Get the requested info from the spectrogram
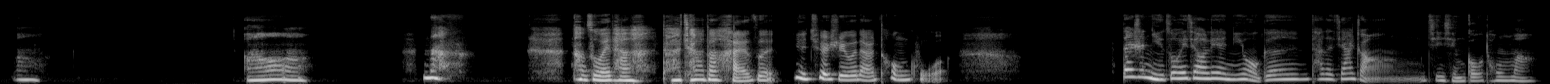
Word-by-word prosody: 嗯。 210 -2 -5 2.0
哦。 200 -1 +2 1.1
那 300 0 +6 1.4
那 225 -1 +3
作 205 0 +4
为 190 0 +7
他 190 -1 +5 0.3
他 195 +1 +3
家 210 +2 +4
的 215 -1 +5
孩 160 -4 +1
子， 195 0 -2 0.2
也 305 -5 +5
确 245 0 +2
实 240 -3 -1
有 200 0 +2
点 205 -3 -2
儿 180 - -3
痛 220 -3 -3
苦。 225 - -10 1.8
但 345 0 +2
是 340 -1 -2
你 255 -7 +4
作 275 +5 -1
为 275 - +3
教 280 -1 +1
练， 270 -2 +1
你 230 - -3
有 220 -7 -2
跟 235 +6 -4
他 245 0 -11
的 240 - -4
家 250 +3 -5
长 220 - -12
进 185 -1 -9
行 155 -2 -9
沟 165 0 -9
通 180 +2 -10
吗？ 160 -3 -10
215 Hz, 150 characters per minute, -21 LUFS, 190-245 Hz, 2.0 s, 为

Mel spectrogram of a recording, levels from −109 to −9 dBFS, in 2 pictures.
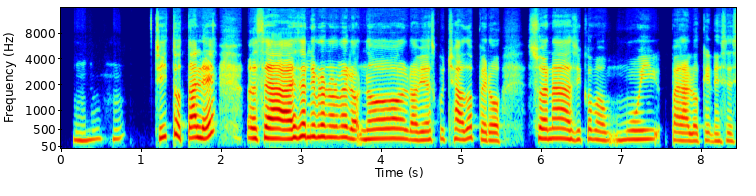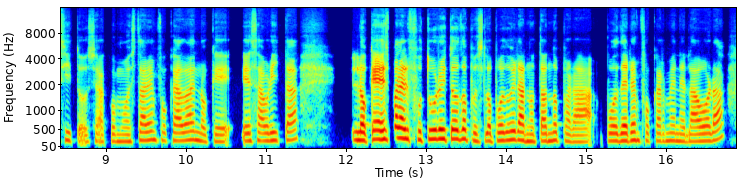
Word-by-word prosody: Ujú, 215 +3 -7
jum, 250 +3 -13 0.4
sí, 280 +3 0
total, 285 -4 +3
eh, 300 +8 +5 0.4
o 265 -1 +3
sea, 255 -2 +8
ese 315 +3 +5
libro 305 0 +3
no 290 -1 +1
me 290 0 +2
lo 240 -2 0
no 250 +2 +3
lo 225 -2 -1
había 215 +1 0
escuchado, 245 +3 -2
pero 205 -3 -2 0.3
suena 260 -1 +2
así 230 -1 -2
como 230 -2 -4
muy 235 +3 -4
para 205 -2 0
lo 195 -1 -4
que 210 0 -8
necesito, 190 +1 -9
o - - -11
sea, 185 +1 -10
como 180 -1 -9
estar 210 +4 -5
enfocada 210 0 -4
en 215 - -5
lo 180 -3 -8
que 175 +5 -8
es 195 +1 -6
ahorita, 205 +3 -4 0.7
lo 215 -1 +2
que 235 0 +6
es 235 - +2
para 275 +1 +5
el 250 - +3
futuro 240 +2 0
y 245 - +2
todo, 245 -1 0
pues 195 -3 -8
lo 195 - -3
puedo 205 +2 -3
ir 225 - 0
anotando 195 +1 -3
para 170 -4 -6
poder 195 0 -2
enfocarme 200 -1 -6
en 190 - -7
el 180 0 -8
ahora. 195 - -2
220 Hz, 190 wpm, -19 LUFS, 195-250 Hz, 0.7 s, sea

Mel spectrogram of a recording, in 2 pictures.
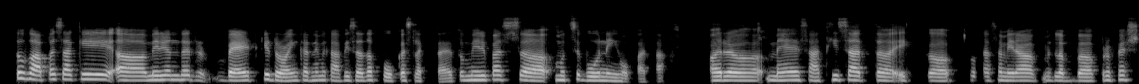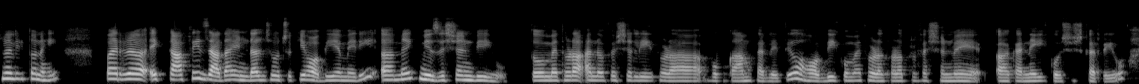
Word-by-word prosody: तो 280 - +4
वापस 235 -1 +3
आके 230 +1 +2 0.2
अ, 190 -1 +4
मेरे 205 +1 +3
अंदर 210 -5 -1 0.3
बैठ 185 +1 +4
के 235 - +5
ड्राइंग 180 -2 +2
करने 195 -1 -1
में 200 0 -4
काफ़ी 180 +1 -2
ज़्यादा 185 +2 +1
फ़ोकस 180 +2 -2
लगता 155 -4 -6
है। 145 +2 -3
तो 195 +6 -6
मेरे 205 +1 +2
पास 215 0 -4
अ, 175 -4 +4
मुझसे 205 +2 -2
वो 185 -2 +2
नहीं 175 -3 0
हो 140 - -3
पाता। - - -9 0.5
और 190 0 +4 0.4
मैं 195 +1 +2
साथ 180 -1 -4
ही - - +2
साथ 195 -2 +1
एक 175 -1 0 0.5
छोटा-सा 190 0 -7
मेरा 180 -1 +3
मतलब 180 -2 -2 0.3
प्रोफेशनली 215 +7 -1
तो 255 - +1
नहीं, 210 +1 -1 0.5
पर 250 -1 +3
एक 235 -1 +4
काफ़ी 225 +6 +3
ज़्यादा 210 -4 +4
इंडल्ज़ 195 -1 0
हो 205 - +1
चुकी 200 +2 -4
हॉबी 190 -3 +1
है 190 - 0
मेरी 180 0 -2
अ, 210 +2 +1
मैं 240 +4 +1
एक 275 - -3
म्यूज़िशियन 200 -1 +2
भी 190 -1 +1
हूँ। 150 - -8 0.3
तो 185 0 +2
मैं 185 0 +1
थोड़ा 195 0 +2
अनऑफिशियली 185 -1 -3
थोड़ा 165 -2 0 0.3
वो 165 - -4
काम 160 +1 -1
कर 155 -2 -6
लेती 150 +8 -5
हूँ। 270 - +3
हॉबी 170 +1 -1
को 180 - -3
मैं 180 0 -5
थोड़ा-थोड़ा 165 -1 -1
प्रोफ़ेशन 165 -1 -9
में 165 -2 -2 0.2
अ, 160 - +1
करने 160 +1 -1
की 170 - -6
कोशिश 150 +2 -6
कर - - +2
रही 140 - -5
हूँ। 260 - -6
190 Hz, 200 wpm, -22 LUFS, 175-210 Hz, 0.5 s, के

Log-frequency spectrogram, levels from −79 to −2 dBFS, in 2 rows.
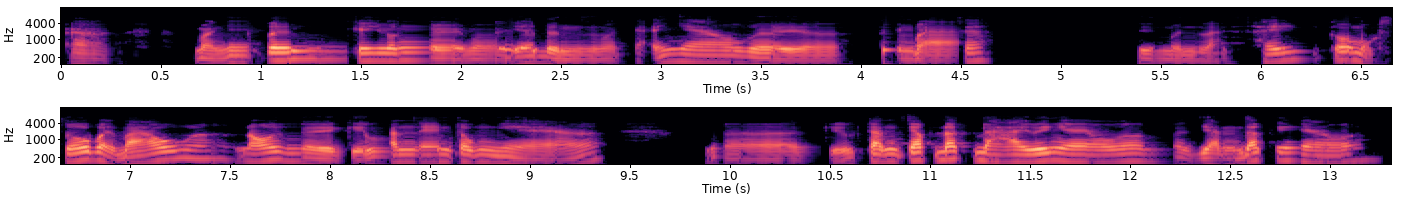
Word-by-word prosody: À, 100 -4 -7 0.4
mà 95 - -1
nhắc 125 +5 -5
đến 175 +2 +4
cái 155 0 +2
vấn 160 +1 +1
đề 100 -2 0
mà 90 0 -5
gia - - +2
đình 90 0 -2
mà 90 0 -7
cãi - - -6
nhau 130 -3 -2
về, 100 -6 +2
ờ, 85 0 -4 0.2
tiền 90 - -6
bạc 85 0 0
á, 155 - -4 0.8
thì 95 - -5
mình 90 -1 -8
lại 80 -1 -9
thấy 155 +5 -3
có 170 - +3
một 160 - -4
số 160 +4 +4
bài - - +4
báo 180 +4 +3
á 190 -1 -6
nói 155 +4 +3
về, 100 - 0
kiểu, 100 +6 -3
anh 135 +1 +1
em 135 +1 -1
trong 135 -1 0
nhà 95 -7 -3
á, - - -6 0.6
mà, 90 -1 -5
kiểu, - - -4
tranh 140 -1 +5
chấp 165 0 +5
đất 180 0 +4
đai 135 -3 +2
với 145 +2 +8
nhau 135 -3 +2
á, 145 - 0 0.2
mà - - -8
giành 95 -2 -1
đất 150 - +4
với 160 - 0
nhau 125 -4 -2
á. 150 - -10
130 Hz, 230 wpm, -25 LUFS, 90-155 Hz, 0.8 s, với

